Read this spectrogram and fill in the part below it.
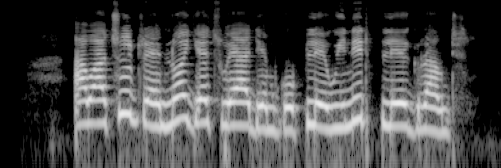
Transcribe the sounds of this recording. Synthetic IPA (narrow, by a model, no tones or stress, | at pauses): awat͡ʃildɹɛ̃nːoɡɛtwɛadɛ̃mɡoplewinidpleɡɹãw̃nd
